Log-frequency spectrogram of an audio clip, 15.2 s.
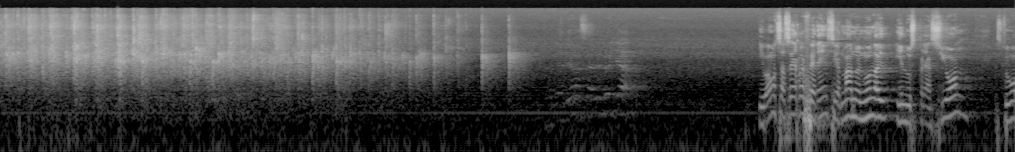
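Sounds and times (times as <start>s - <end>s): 
audience applause: 0.0s - 7.8s
speech: 11.4s - 15.2s.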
